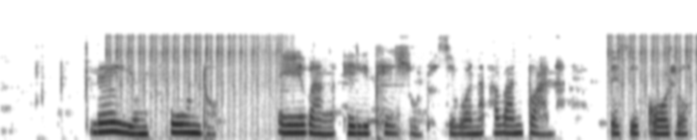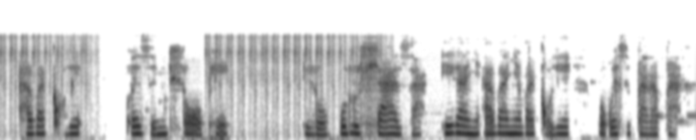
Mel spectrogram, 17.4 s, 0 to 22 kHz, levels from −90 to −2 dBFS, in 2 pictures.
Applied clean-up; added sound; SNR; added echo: none; Rattle (instrument); 14 dB; none.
